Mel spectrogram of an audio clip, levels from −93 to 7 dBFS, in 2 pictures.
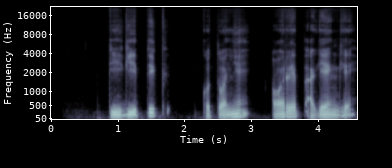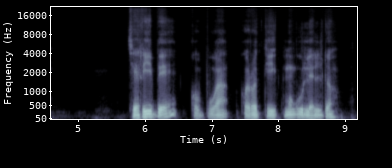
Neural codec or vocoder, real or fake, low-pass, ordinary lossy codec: codec, 44.1 kHz, 7.8 kbps, DAC; fake; none; none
